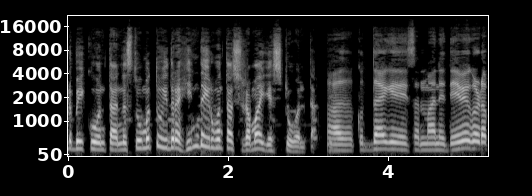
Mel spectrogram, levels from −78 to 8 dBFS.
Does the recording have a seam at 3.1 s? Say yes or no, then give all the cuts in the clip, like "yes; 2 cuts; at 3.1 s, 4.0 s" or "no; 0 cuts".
yes; 1 cut; at 3.1 s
